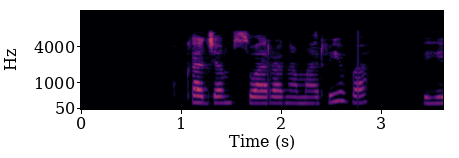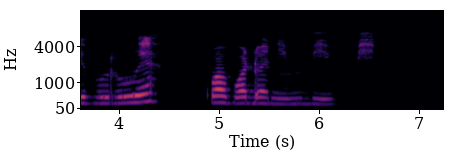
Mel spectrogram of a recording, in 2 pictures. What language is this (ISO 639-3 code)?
dav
